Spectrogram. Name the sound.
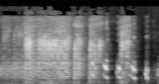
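fart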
